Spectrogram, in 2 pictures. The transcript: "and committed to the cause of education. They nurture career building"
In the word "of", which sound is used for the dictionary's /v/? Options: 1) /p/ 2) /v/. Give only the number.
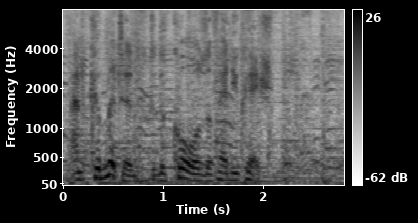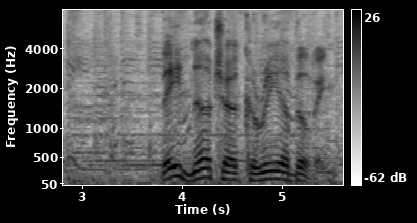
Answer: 2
